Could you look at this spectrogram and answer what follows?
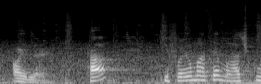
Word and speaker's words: Euler: Se escreve Euler, mas lemos Euler, tá?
